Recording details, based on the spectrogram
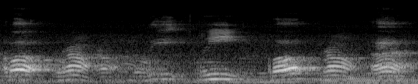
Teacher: Jadi ro yang penting ada getarnya dulu nih. Untuk tempat tikusnya nanti kebentuk sendiri kok.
